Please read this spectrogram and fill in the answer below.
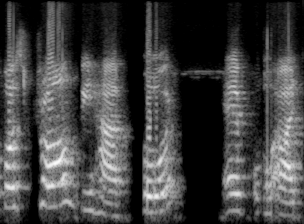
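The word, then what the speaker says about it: fort: strong we have four f o r t the t will not be pronounced for and for weak we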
